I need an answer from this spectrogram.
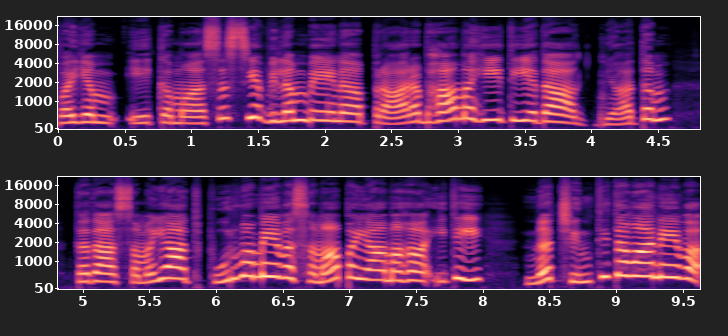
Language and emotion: Sanskrit, surprised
